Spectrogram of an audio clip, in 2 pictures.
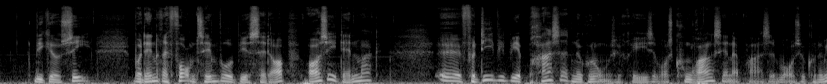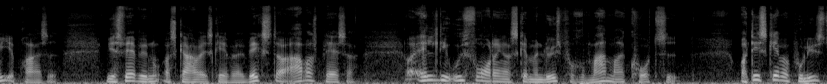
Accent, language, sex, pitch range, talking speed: native, Danish, male, 110-150 Hz, 190 wpm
